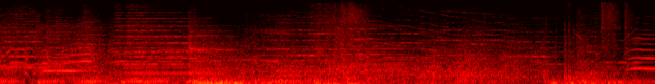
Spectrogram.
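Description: Film score music, with a heavy low thud about two seconds in as the armoured robot Baymax lands on the bridge tower, and a swish a little over a second later.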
